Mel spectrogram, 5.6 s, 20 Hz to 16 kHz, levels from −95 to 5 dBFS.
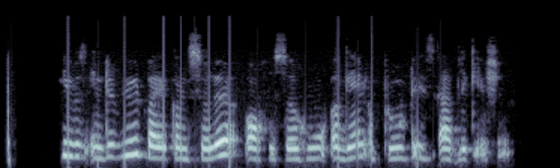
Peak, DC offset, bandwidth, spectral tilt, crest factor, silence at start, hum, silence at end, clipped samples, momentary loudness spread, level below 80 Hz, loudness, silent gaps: -4 dBFS; under 0.1%; 11 kHz; -6 dB/octave; 18 dB; 0.05 s; none; 0.55 s; under 0.1%; 12 LU; -58 dBFS; -20 LUFS; 0.25-0.34 s, 0.47-0.56 s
